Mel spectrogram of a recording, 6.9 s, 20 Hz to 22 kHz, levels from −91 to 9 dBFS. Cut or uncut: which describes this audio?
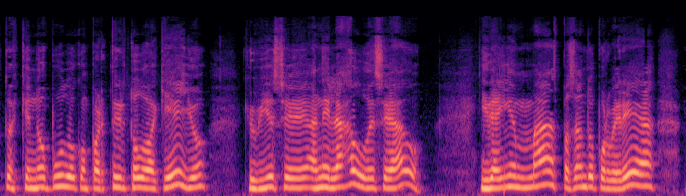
uncut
